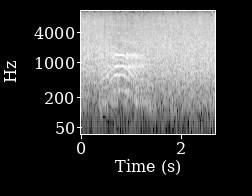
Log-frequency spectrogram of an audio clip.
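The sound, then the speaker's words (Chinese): A recorded audience, urged to clap louder as if they were 1000 people, applauds loudly and steadily, dense overlapping claps forming an even wash of noise that holds for the full few seconds, with a brief faint voice audible early on. “啊，台长把你们当成1000人在鼓掌的掌声，再同学我响一点要听。”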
